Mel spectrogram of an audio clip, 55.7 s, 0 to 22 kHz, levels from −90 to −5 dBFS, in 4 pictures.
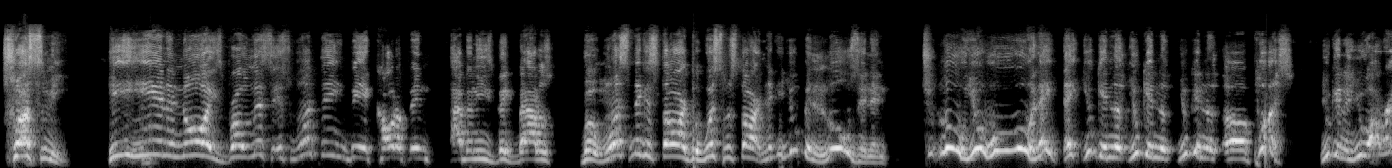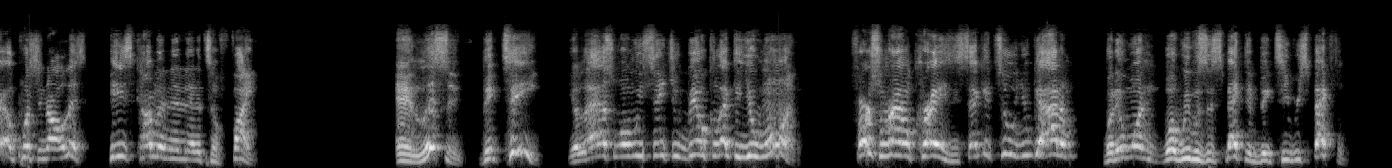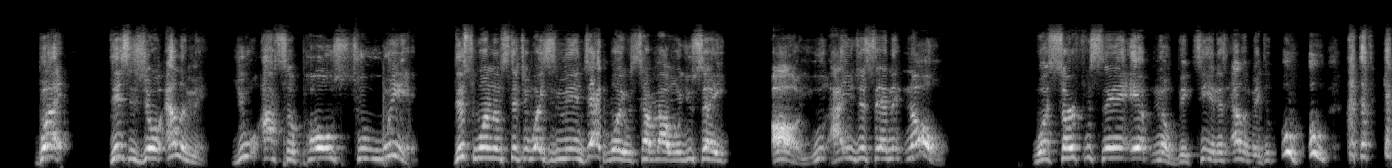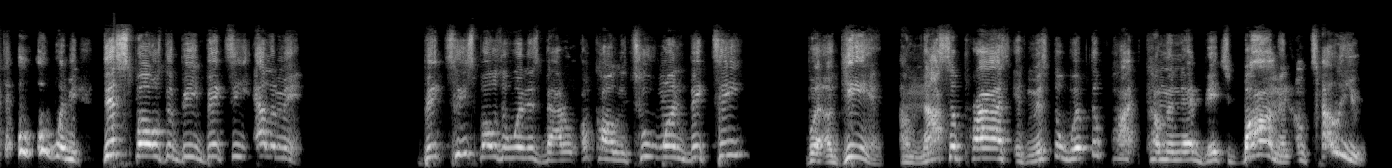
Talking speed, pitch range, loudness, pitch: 205 wpm, 220-305 Hz, -24 LUFS, 260 Hz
